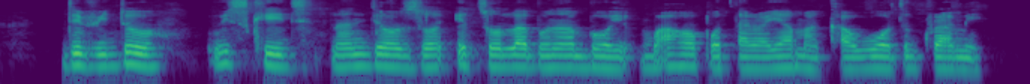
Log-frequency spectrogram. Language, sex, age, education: Igbo, female, 15-29, tertiary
